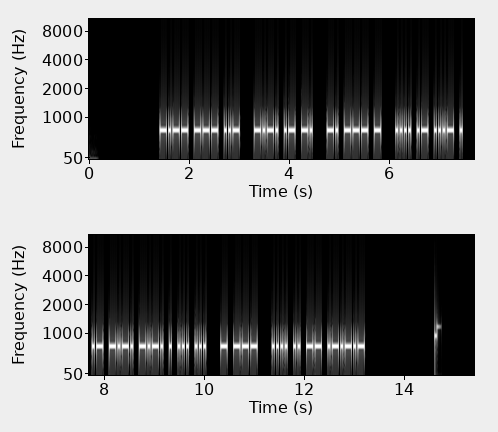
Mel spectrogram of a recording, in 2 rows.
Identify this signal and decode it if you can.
Morse code, heard as a keyed tone, about 27 wpm, 700 Hz. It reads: YOU CAN NOT HAVE ACCESS TO HIM.
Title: Sentences from Top 1000 Words - Review Part 4 - 28wpm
